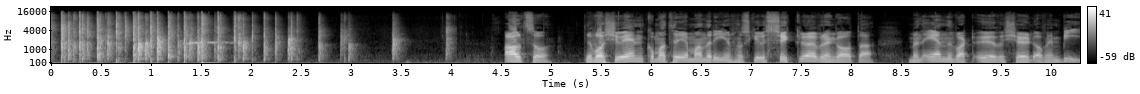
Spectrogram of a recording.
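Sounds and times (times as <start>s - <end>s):
applause: 0.0s - 4.1s
speech: 4.5s - 10.2s.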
